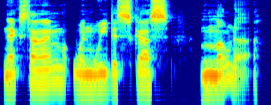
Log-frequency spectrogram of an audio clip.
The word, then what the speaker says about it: Moana: M-O-N-A. – Like, oh, so Mona Lisa, not like Mona the Deftones song? M-O-A-N-A? – Exactly. – Moana? – Well, it's the Deftones song is pronounced Mona. Paula. What's the last name? – Oloiharuk. – Paula Oloiharuk? – O-L-O-I-X.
